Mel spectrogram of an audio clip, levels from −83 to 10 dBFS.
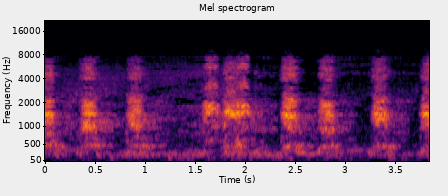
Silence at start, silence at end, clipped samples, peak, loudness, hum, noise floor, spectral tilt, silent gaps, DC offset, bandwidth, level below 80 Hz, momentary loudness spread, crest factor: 0 s; 0 s; under 0.1%; -2 dBFS; -19 LUFS; none; -42 dBFS; -1 dB/octave; none; under 0.1%; 8.2 kHz; -74 dBFS; 11 LU; 18 dB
